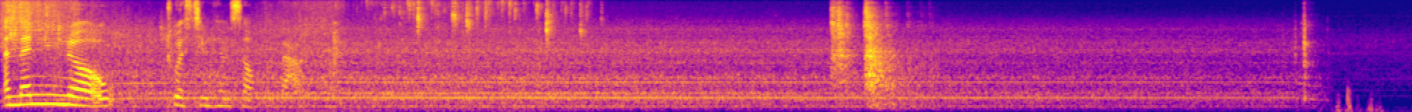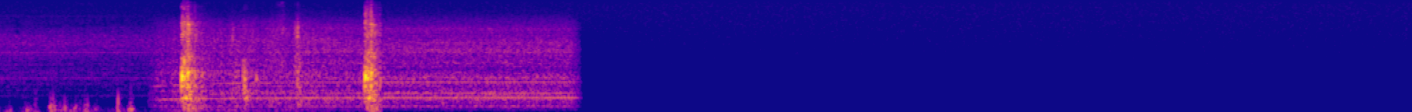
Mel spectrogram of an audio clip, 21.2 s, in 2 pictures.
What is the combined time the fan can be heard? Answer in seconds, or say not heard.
15 s.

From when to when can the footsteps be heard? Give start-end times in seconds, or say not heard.
not heard.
